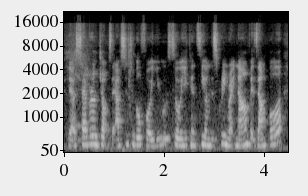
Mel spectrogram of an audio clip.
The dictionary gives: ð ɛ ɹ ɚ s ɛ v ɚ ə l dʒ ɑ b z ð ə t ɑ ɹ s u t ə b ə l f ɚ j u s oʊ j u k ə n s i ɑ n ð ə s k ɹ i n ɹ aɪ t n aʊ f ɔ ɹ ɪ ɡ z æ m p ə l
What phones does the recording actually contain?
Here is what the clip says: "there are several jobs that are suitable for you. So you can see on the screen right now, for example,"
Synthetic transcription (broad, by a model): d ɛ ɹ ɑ s ɛ v ɚ ə l dʒ ɑ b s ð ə t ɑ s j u t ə b ə l f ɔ j u s oʊ j u k ə n s i ɑ n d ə s k ɹ i n ɹ aɪ t n aʊ f ɔ ɹ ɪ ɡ z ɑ m p ə l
